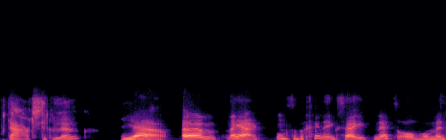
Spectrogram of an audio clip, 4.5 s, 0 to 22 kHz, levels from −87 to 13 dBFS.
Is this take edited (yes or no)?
no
